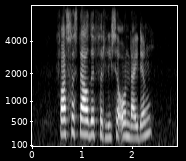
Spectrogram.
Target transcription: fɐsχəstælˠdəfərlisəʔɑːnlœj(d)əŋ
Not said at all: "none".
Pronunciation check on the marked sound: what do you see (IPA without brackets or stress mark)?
d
